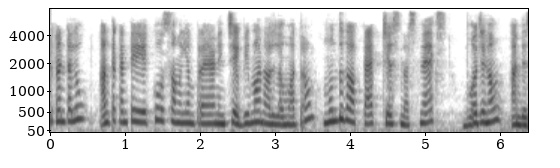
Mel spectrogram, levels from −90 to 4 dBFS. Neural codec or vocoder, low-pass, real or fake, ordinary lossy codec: codec, 16 kHz in and 24 kHz out, 1.1 kbps, FireRedTTS-2 codec; 7.2 kHz; fake; MP3, 64 kbps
